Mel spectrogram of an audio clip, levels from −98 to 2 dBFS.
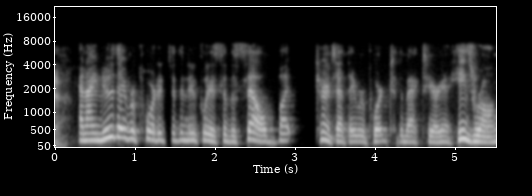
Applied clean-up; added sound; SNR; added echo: none; none; none; none.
